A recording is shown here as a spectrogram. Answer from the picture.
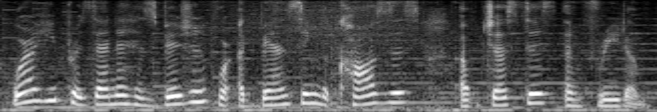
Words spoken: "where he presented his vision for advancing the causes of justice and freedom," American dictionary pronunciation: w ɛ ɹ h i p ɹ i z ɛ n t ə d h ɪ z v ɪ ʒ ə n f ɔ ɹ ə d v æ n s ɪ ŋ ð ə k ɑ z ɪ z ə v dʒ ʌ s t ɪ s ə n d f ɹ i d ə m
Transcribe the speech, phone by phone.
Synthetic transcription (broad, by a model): w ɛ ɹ h i p ɹ i z ɛ n t ə d h ɪ z v ɪ ʒ ə n f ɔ ɹ ə d v æ n s ɪ ŋ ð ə k ɑ z ɪ z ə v dʒ ʌ s t ɪ s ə n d f ɹ i d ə m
